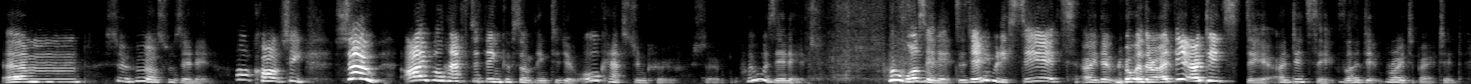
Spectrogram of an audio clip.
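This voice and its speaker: A woman's voice: high-pitched, big pitch swings, moderate pace, a bit bright. A middle-aged woman from Wales rambling casually in a scatty, digressive way, thinking aloud and muttering asides to herself. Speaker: writer and performer, host.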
